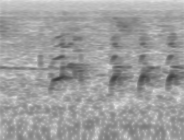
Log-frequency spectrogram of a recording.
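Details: Bangkok-type zebra dove with a melodious voice, kept for singing contests in Jepara, Central Java: a few short rising cooing notes, soft and staccato, over low background noise.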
